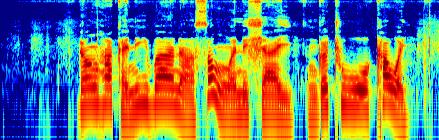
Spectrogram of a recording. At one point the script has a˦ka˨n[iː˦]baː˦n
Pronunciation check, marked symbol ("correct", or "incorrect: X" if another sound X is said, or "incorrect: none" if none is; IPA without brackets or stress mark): correct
